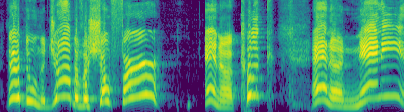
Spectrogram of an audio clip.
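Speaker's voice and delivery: high, slow sarcastic sing-song; mock the magazine's list with a laugh. Ranting about a magazine, mocking its claim with laughter.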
